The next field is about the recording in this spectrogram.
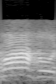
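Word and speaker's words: Oahu: the sand at oo that's pronounced Wahoo Deary you said it Wahoo 5 now sir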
